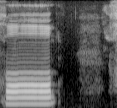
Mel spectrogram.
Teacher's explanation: یا زبریہ، خا الف زبر خا. خا کو موٹا ادا کرنا ہے، موٹا حرف ہے. موٹا کرنے کے لیے زبان کا بیچ بھی اوپر تالو کی طرف اٹھائیں گے. الف مدہ ایک الف دال میں کھینچیں گے.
